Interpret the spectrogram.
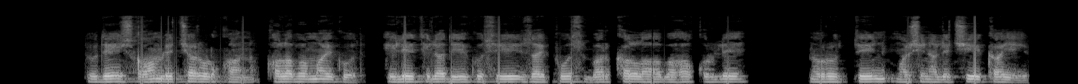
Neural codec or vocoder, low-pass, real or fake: vocoder, 48 kHz, 128 mel bands, Vocos; 9.9 kHz; fake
